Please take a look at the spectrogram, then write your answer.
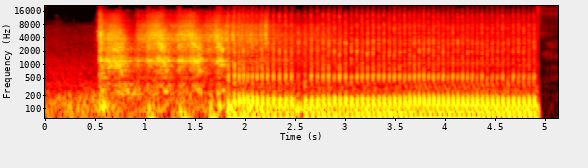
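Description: A BMW R1200C motorcycle engine starts and settles into a steady, loud mechanical idle, with rapid rhythmic valve tapping running throughout and no voices.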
